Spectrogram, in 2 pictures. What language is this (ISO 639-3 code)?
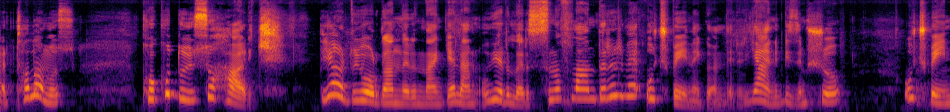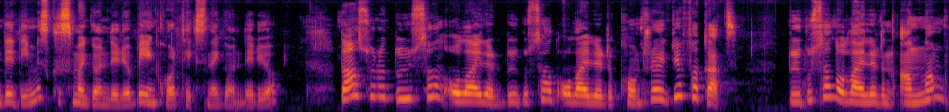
tur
